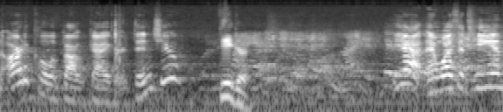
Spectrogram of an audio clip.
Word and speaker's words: Giger: of illustrations and artwork we got people in the chat room saying Giger Giger that's correct people in the chat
